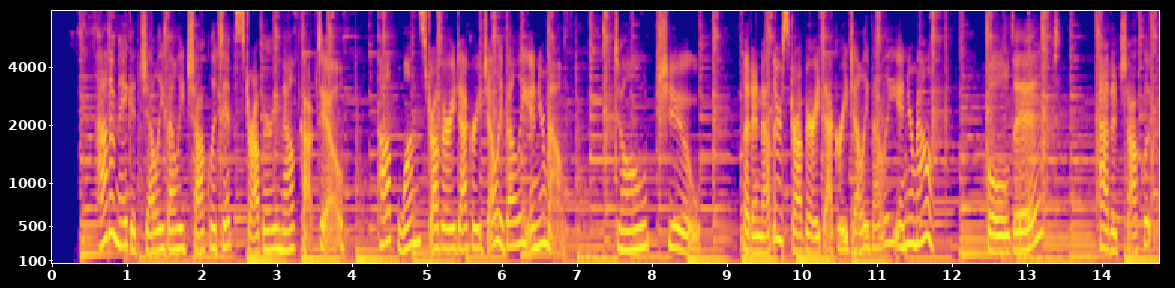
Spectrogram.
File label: american voice actor natural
